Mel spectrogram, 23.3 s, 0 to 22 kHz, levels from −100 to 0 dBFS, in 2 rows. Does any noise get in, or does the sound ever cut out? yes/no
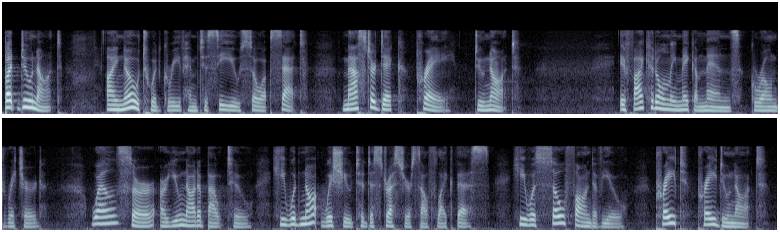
no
